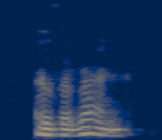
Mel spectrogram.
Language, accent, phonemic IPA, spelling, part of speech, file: English, Southern England, /ˌəʊ.vəˈɹʌn/, overrun, verb, LL-Q1860 (eng)-overrun.wav
- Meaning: 1. To defeat an enemy and invade in great numbers, seizing the enemy positions conclusively 2. To infest, swarm over, flow over 3. To run past; to run beyond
